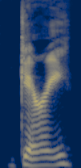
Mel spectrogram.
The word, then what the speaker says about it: Gerry: I'm like, or his name is spelled G-E-R-R-Y. So it's Gary.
